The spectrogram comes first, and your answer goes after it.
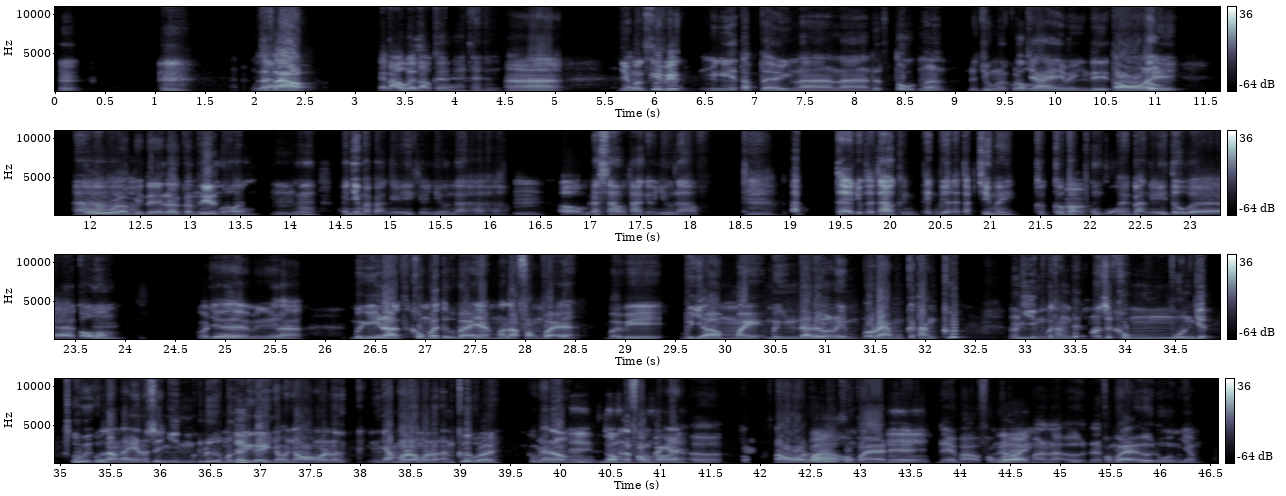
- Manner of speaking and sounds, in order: tapping; laugh; unintelligible speech; other background noise; laugh; unintelligible speech; "gym" said as "chim"; laugh; other noise
- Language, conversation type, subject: Vietnamese, unstructured, Bạn có kỷ niệm vui nào khi chơi thể thao không?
